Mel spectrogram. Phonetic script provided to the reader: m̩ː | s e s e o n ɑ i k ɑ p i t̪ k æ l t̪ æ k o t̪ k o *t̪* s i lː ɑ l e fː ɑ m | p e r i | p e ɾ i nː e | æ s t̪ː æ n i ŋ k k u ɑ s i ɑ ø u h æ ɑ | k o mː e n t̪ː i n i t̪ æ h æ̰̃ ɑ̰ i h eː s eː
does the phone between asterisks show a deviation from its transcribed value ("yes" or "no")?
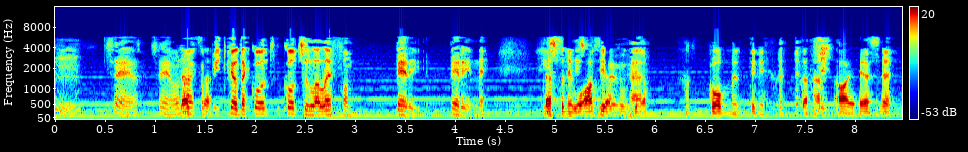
no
